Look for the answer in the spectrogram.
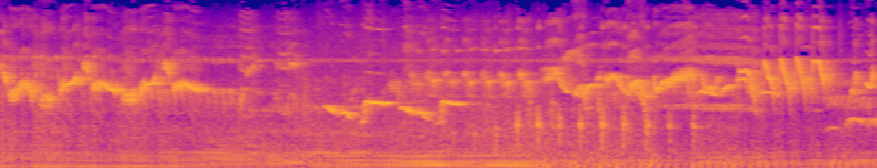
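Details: Caged Chinese hwamei, described as an even, fine singer, giving loud warbled whistles that waver up and down, then a burst of rapid clicking, chattering notes.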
